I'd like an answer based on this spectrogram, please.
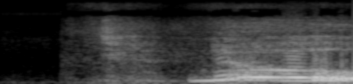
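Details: Knox, a caged pet chinchilla, screams for attention, wanting out to play after a late cage-cleaning and playtime routine; a soft breathy onset gives way to a loud, harsh, harmonic cry held for under a second in a small room.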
